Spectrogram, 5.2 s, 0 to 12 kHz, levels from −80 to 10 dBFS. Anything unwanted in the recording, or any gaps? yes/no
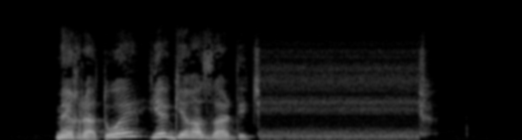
no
